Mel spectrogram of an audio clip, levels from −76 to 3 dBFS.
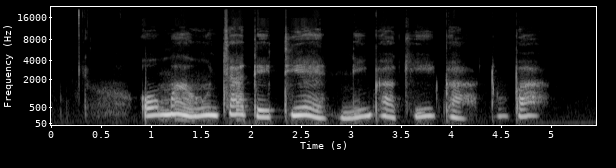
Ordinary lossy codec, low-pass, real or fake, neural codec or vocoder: Opus, 24 kbps; 19.8 kHz; real; none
